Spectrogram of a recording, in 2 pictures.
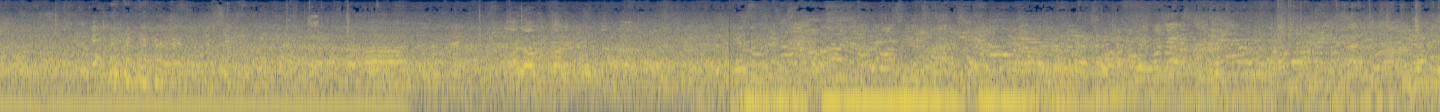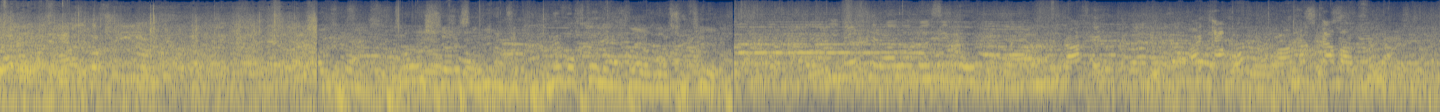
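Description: A crowd of people chatters in a large indoor hall.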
